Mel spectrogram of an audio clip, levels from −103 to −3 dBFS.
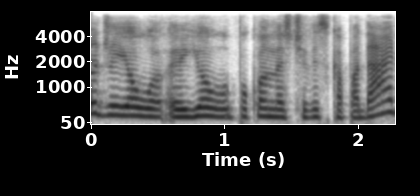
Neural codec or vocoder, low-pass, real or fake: codec, 16 kHz, 1.1 kbps, Voila-Tokenizer; 7.2 kHz; fake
